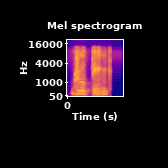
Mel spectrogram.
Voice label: "grouping", Indian

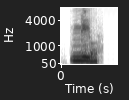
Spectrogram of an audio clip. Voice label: "nib", Indian

